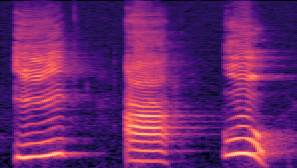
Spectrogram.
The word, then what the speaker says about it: יהו: Olha só que interessante, aqui está mais outra prova que a pronúncia destas 3 letras hebraicas é I-A-U, Iau.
